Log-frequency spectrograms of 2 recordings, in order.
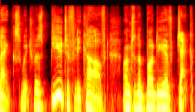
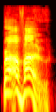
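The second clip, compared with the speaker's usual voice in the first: cried bravo; 12 semitones higher than usual. A narrator's reading. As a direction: cheer the clever plan. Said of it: "cried Nick Chopper".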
